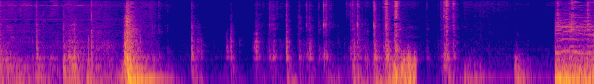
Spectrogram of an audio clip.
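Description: A string of clicks and knocks inside a car, with one loud thump about a second in, as the phone is handled near the dashboard. Background music starts abruptly near the end.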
